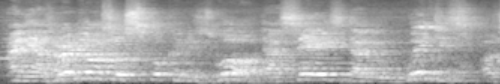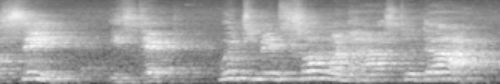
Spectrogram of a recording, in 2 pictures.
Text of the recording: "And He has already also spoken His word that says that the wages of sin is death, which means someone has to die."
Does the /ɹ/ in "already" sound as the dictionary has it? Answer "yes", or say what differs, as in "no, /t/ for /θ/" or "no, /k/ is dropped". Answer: yes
